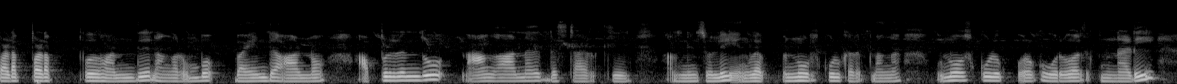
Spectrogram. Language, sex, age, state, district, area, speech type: Tamil, female, 18-30, Tamil Nadu, Coimbatore, rural, spontaneous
